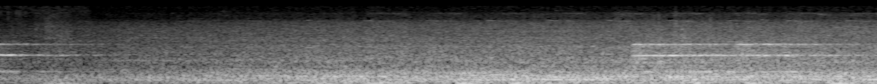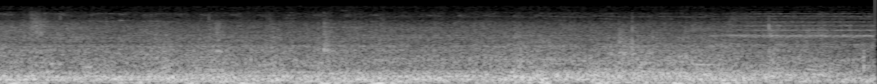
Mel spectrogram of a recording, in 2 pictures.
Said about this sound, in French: François Mauriac parle beaucoup du, du tramway pour Talence. Oui, oui, c'est l'ancien tramway. C'est celui que j'ai connu moi-même quand j'étais enfant c'est le tramway euh, qui sillonnait effectivement tout Bordeaux d'une manière beaucoup plus dense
